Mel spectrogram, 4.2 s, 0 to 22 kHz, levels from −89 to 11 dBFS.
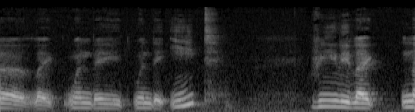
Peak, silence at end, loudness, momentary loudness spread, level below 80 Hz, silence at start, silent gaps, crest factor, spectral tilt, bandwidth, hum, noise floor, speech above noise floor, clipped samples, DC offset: -12 dBFS; 0 s; -30 LUFS; 13 LU; -64 dBFS; 0 s; none; 18 dB; -5.5 dB/octave; 17 kHz; none; -58 dBFS; 30 dB; under 0.1%; under 0.1%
